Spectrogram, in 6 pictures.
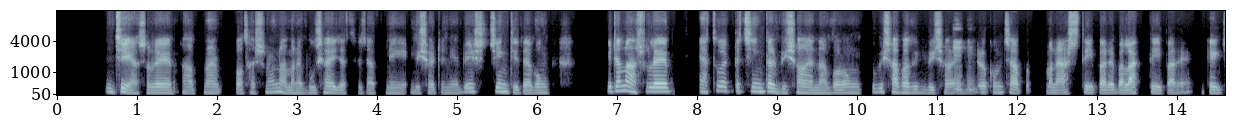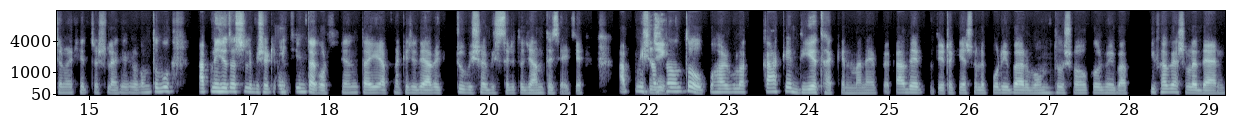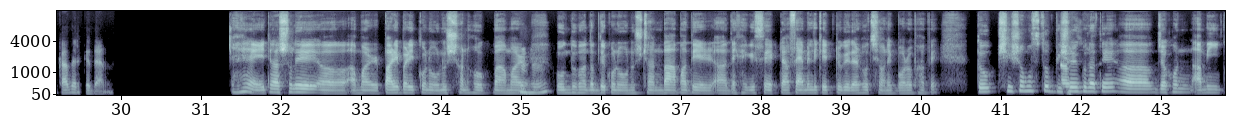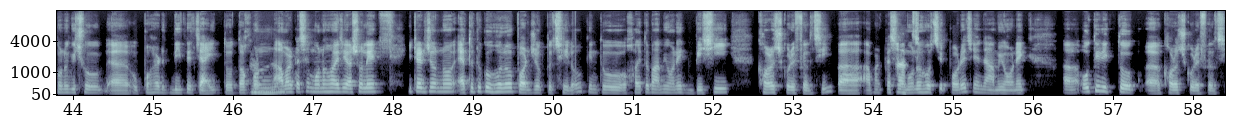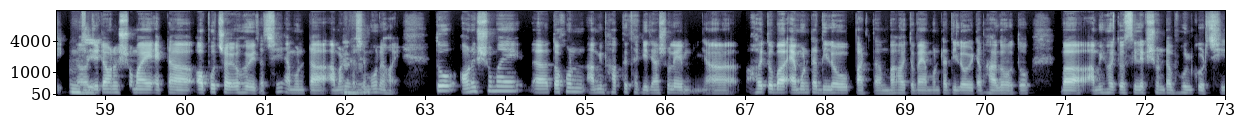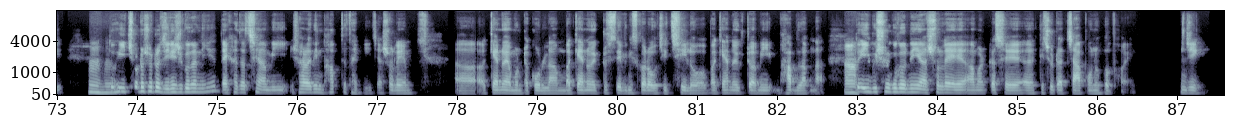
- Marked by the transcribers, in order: alarm; in English: "Family Get Together"; horn; in English: "selection"
- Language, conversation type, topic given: Bengali, advice, উপহার দিতে গিয়ে আপনি কীভাবে নিজেকে অতিরিক্ত খরচে ফেলেন?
